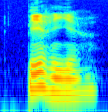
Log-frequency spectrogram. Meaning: to perish; to die
- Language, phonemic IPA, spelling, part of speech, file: French, /pe.ʁiʁ/, périr, verb, Fr-périr.ogg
